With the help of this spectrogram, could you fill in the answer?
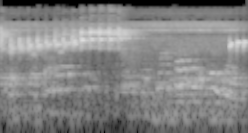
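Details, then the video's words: Long-tailed shrike, called cendet, delivering 'gacor satu titik' song: a dense run of high rapid chatter fading into quieter notes, then resuming with a short high phrase. "Cendet gacor satu titik"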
